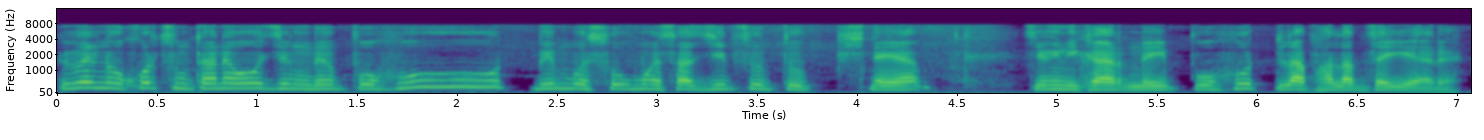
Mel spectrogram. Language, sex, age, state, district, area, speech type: Bodo, male, 45-60, Assam, Baksa, urban, spontaneous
